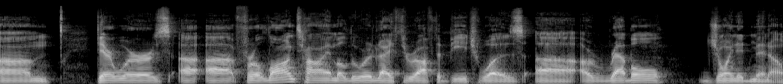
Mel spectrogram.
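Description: Very deep and low in pitch, a man speaks at a very slow pace with fairly even intonation. The recording is very clean, with a silent background. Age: 50s. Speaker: fishing competitor and sculptor for films. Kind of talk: casual chat.

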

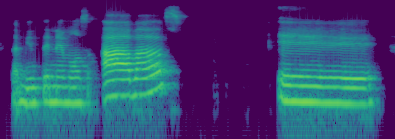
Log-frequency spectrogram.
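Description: A woman speaks at a fairly low pitch. Her pitch variation is ordinary. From Peru, Lima. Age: 40s. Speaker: mindfulness teacher and cook. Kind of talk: podcast interview.

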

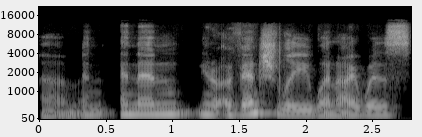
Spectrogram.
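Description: A woman with an American accent speaks at a moderate pace in a very deep, low voice with vocal fry. The background is quiet. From New Jersey. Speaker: author and writing teacher. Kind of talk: interview. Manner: calm, warm.

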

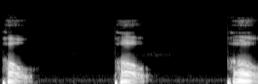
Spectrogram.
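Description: A man speaks in a put-on character voice pitched fairly low.

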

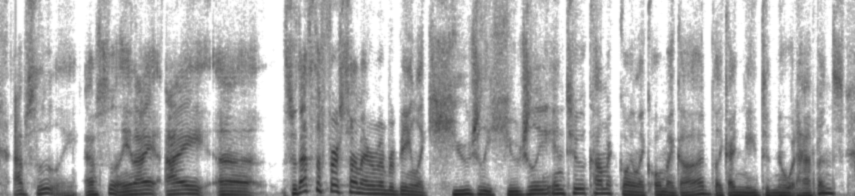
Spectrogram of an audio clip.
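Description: A man with a somewhat breathy, fairly high voice talks very fast with lively intonation and very even loudness, in a very clean recording with a silent background. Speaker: comic book editor. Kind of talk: casual chat.

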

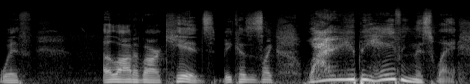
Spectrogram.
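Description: At a moderate pace and medium pitch, a man speaks in a normal speaking voice, captured in a very clean recording with a silent background. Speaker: podcast host and high school worker. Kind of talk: casual interview.

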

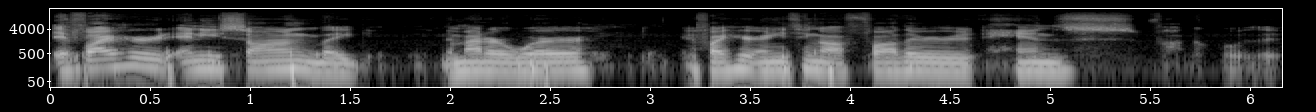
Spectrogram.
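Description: A man talks at a moderate pace in a normal speaking voice, medium in pitch with fairly even intonation. His loudness swings widely. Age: 20s. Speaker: podcast guest. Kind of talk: casual chat.

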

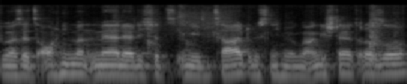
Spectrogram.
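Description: A man speaks very fast in a very deep, low voice with monotone, flat intonation. The room echo is audible. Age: 30s. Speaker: podcast host. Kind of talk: casual chat. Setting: meeting room in coworking space. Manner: deeper podcast voice.

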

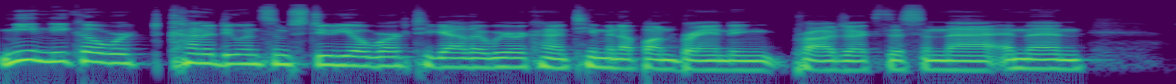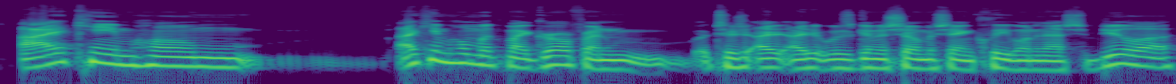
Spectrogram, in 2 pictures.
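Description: An unremarkable speaking voice with an American accent moves at a fairly quick pace with lively intonation and very even loudness, on a very clean recording with a silent background. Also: man, medium pitch for a man. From Ohio. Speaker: podcast co-host. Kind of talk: casual chat.

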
